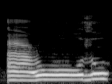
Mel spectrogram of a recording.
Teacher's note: او میں واو مدہ ہے، واو ساکن سے پہلے پیش ہے، واو مدہ کہلائے گا۔ اس کو 1 سے 2 الف کے مقدار کھینچا جائے گا۔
